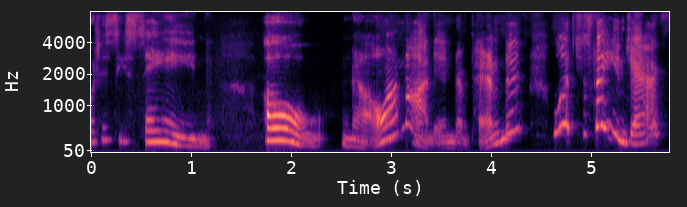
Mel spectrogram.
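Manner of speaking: put-on high, swooping, sing-song Kentucky accent. Retelling Brittany's reaction to Jax, speaker imitates Brittany's Kentucky accent. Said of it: "In her adorable little Kentucky accent".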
